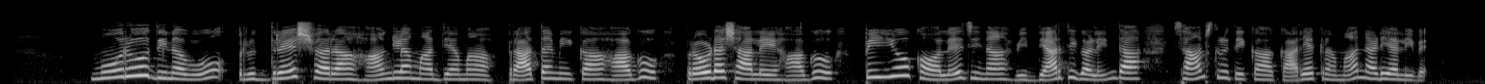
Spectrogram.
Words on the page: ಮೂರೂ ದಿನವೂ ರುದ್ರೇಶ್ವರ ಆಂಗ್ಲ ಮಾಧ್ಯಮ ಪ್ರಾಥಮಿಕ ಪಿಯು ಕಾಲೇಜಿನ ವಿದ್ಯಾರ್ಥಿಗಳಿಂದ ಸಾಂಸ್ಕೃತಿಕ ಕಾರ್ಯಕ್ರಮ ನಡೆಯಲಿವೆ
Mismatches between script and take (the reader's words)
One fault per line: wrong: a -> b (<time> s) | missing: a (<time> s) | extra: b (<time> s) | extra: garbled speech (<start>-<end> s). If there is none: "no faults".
extra: ಹಾಗೂ ಪ್ರೌಢಶಾಲೆ ಹಾಗೂ (6.1 s)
